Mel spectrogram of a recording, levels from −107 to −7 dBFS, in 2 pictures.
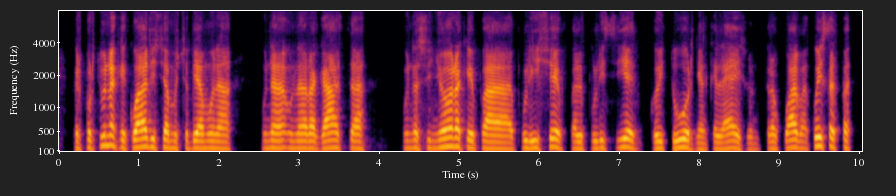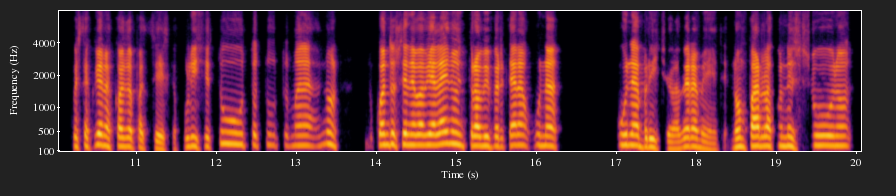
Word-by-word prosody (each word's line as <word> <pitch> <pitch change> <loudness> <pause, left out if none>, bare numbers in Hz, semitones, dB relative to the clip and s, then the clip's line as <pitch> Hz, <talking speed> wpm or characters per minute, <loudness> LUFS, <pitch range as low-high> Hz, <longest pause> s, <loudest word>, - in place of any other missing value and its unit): Per 150 - -6
fortuna 200 +5 0
che 155 -3 -4
qua, 165 +2 +5
diciamo, 165 -4 -1
c'abbiamo 150 0 0
una 140 -2 -2 0.4
una 150 +1 -1
una 150 0 -2
ragazza, 150 0 -1 0.5
una 155 +1 -4
signora 170 +5 +2
che 155 -3 -1
fa 140 -3 +1
pulisce 155 +2 -2
fa 145 - -9
le 140 0 -1
pulizie, 155 +3 -3
coi 140 -1 -4
turni 150 -3 0
anche 130 +2 -9
lei 140 +1 -1
son 125 -1 -16
3 145 - -7
o 135 - -8
qua 160 +4 +1
ma 145 -2 -8
questa 190 0 +2
qua 160 -4 -4 0.3
questa 185 +1 -4
qui 225 - +2
è - - +9
una 195 -5 +2
cosa 185 -1 +2
pazzesca, 145 -6 -5
pulisce 185 0 -3
tutto, 235 -4 -2
tutto, 210 -2 -15
ma 205 -1 -2
non 230 0 -2 0.5
quando 225 0 +4
se 225 +2 +3
ne 215 -1 +4
va 215 0 +5
via 215 0 +6
lei, 235 +3 +7
non 235 -5 +1
trovi 200 -1 +5
per 185 -1 -2
terra 210 +2 +3
1- 200 -3 +2 0.8
1 215 -2 +4
briciola, 160 -5 -1
veramente. 155 -10 +1
Non 175 +1 +2
parla 195 0 +5
con 195 +2 -5
nessuno, 200 +3 -1
170 Hz, 175 wpm, -24 LUFS, 150-200 Hz, 0.8 s, è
